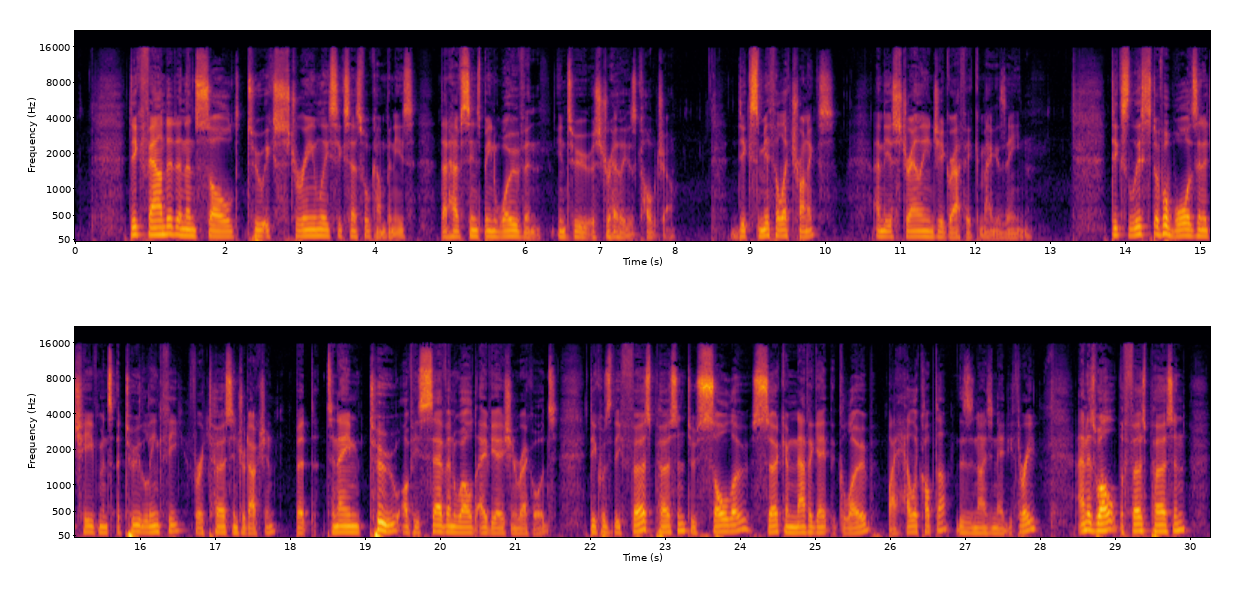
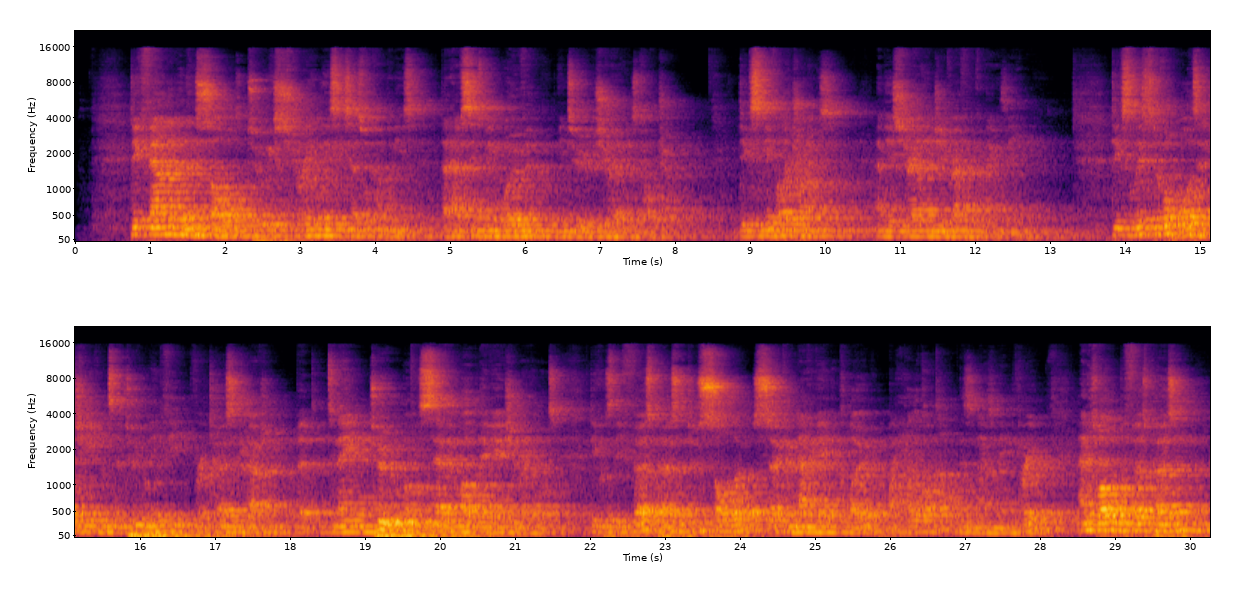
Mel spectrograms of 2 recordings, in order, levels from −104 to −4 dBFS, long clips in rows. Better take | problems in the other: first | off-mic speech; far // room echo; strong; dies away in 2.6 s

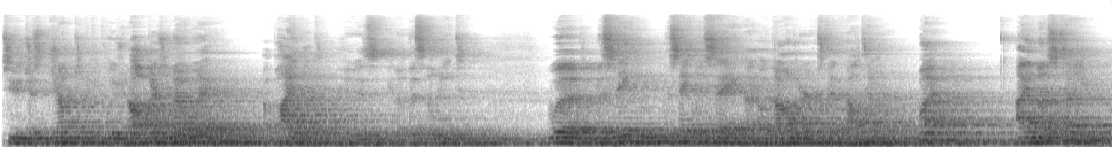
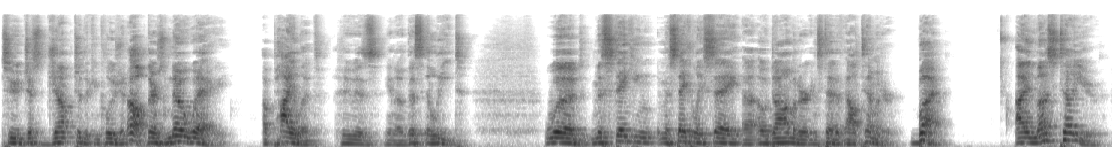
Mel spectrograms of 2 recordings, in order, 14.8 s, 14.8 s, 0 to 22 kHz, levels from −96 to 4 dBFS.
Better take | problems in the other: second | room echo; strong; dies away in 3 s; slight in the second // off-mic speech; far; far in the second

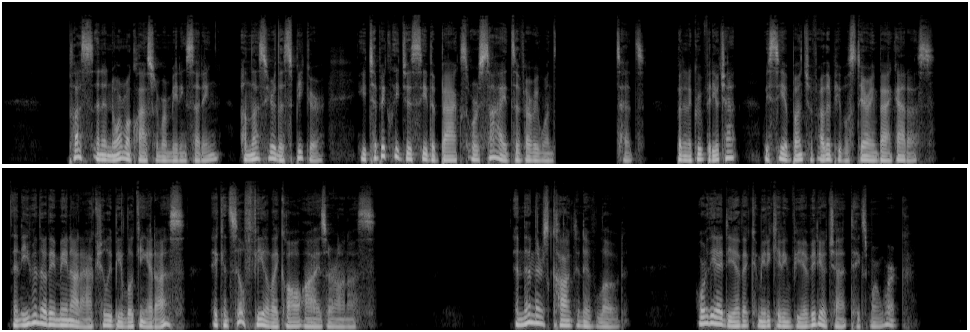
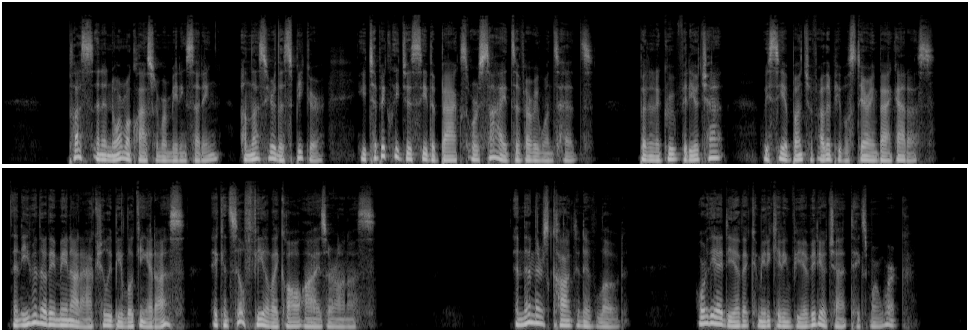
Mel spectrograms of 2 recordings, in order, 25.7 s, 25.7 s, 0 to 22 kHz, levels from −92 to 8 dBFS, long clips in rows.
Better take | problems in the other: second | audio freezing; at 7.5 s for 1 s

